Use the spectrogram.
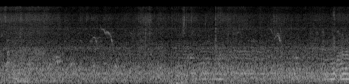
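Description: Bees from a newly bought hive buzz steadily around a garden, a continuous close droning hum with no pauses and no talking.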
